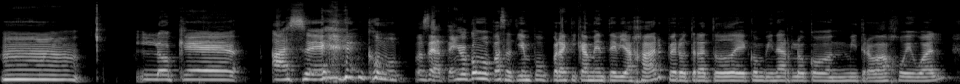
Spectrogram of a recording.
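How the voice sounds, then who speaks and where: In a laid-back interview chat, a young woman from Nicaragua shares stories of her life as a podcast guest. She speaks unhurriedly in a mid-range voice, fills gaps with frequent "am" and "em" sounds, and laughs readily.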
